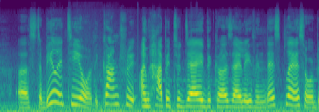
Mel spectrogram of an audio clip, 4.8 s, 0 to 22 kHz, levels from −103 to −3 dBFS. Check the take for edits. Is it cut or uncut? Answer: cut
